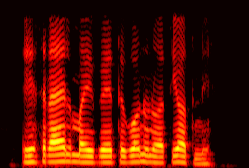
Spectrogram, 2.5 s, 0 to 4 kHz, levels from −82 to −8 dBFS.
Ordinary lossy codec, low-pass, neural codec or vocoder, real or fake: none; 3.6 kHz; none; real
